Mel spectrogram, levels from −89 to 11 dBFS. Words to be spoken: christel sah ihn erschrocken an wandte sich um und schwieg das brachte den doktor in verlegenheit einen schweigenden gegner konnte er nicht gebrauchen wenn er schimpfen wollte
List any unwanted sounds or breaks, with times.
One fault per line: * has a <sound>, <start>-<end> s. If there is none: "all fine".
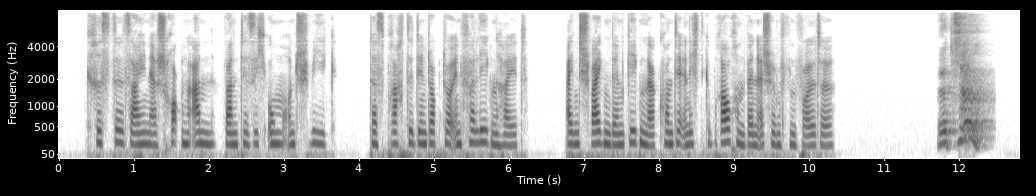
* has a sneeze, 11.7-12.5 s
